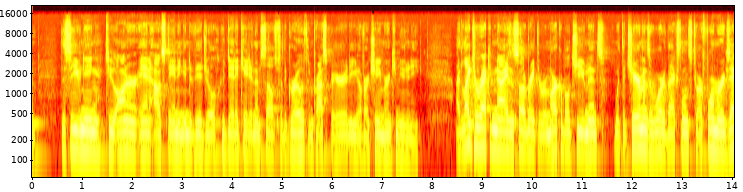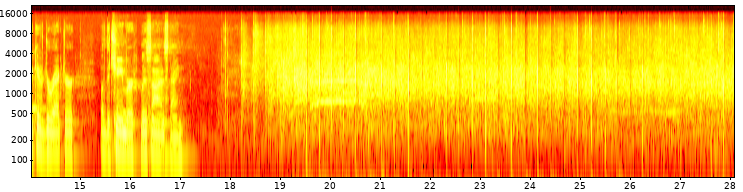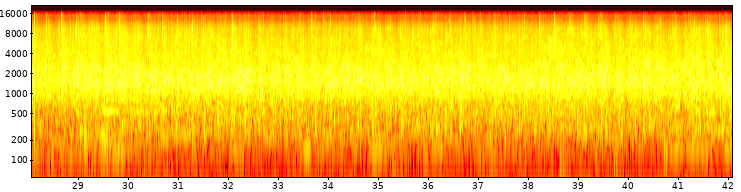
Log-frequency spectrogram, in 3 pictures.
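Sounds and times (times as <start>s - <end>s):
sharp close clapping: 17.8s - 42.0s
audience applauding: 18.1s - 42.0s.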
